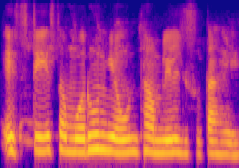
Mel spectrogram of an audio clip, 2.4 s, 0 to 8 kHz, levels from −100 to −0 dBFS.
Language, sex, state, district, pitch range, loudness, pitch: Marathi, female, Maharashtra, Dhule, 190-215 Hz, -15 LUFS, 205 Hz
